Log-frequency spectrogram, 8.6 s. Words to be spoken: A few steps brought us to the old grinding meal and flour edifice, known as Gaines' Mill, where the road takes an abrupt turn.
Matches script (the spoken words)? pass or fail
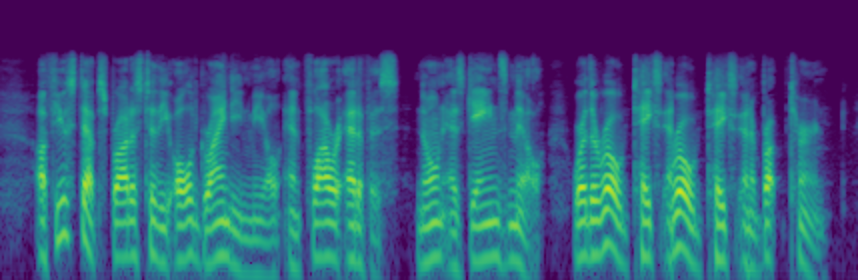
fail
